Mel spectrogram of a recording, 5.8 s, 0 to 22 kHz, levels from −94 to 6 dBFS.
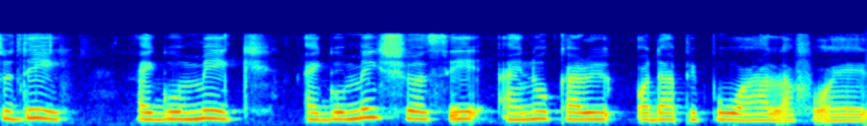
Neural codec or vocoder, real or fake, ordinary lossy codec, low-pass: none; real; none; 7.2 kHz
